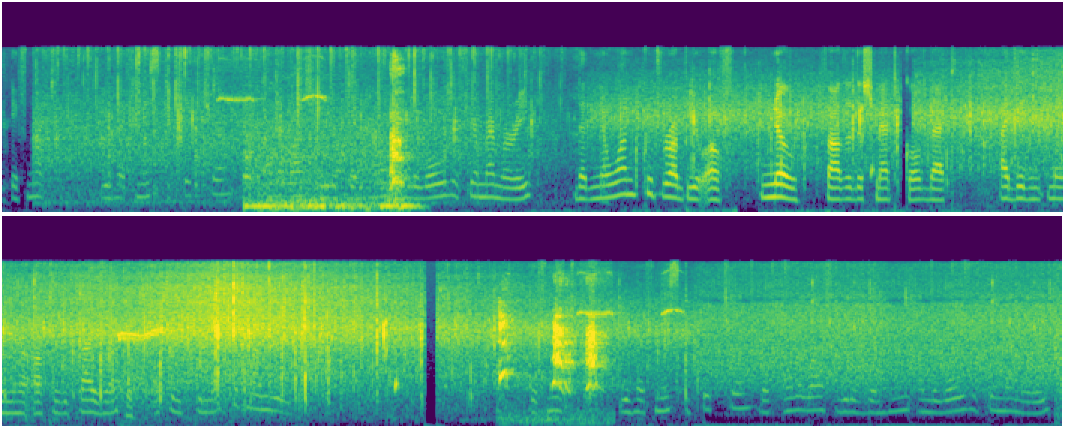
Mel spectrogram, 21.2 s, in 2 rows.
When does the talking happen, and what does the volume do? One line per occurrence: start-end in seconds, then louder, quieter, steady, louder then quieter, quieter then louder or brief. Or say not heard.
0.0-13.6 louder then quieter
15.8-21.1 steady.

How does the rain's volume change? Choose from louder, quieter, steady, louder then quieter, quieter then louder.
louder then quieter.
